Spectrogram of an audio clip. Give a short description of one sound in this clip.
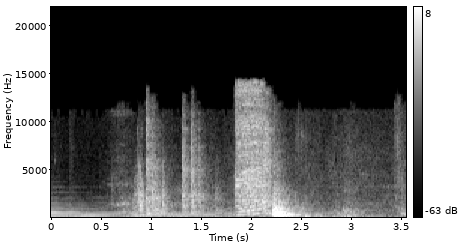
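A door opens with a creak.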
